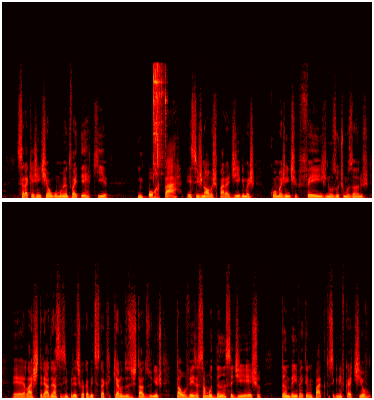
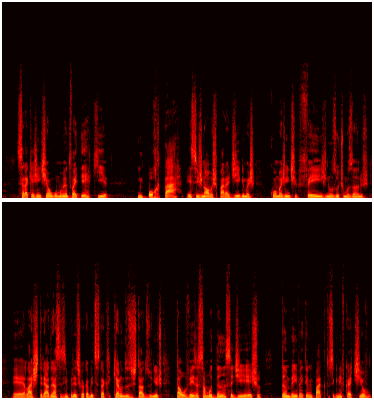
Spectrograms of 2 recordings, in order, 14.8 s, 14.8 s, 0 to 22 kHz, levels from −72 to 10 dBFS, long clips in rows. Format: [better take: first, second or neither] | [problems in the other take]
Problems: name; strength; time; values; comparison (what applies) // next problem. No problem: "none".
second | jangling keys; loud; at 3 s; peak 4 dB above the speech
